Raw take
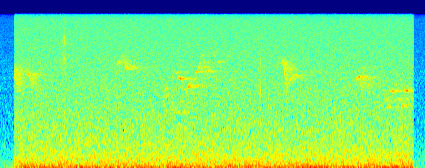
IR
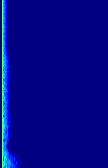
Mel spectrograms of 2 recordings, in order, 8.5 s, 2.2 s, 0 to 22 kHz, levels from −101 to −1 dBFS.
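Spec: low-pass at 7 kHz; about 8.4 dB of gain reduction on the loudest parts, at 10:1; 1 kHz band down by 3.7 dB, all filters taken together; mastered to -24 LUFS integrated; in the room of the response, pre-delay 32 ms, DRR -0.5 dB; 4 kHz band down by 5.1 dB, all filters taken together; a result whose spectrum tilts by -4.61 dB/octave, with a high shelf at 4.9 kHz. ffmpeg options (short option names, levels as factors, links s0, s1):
-filter_complex "[0:a]lowpass=7000,equalizer=f=1000:t=o:g=-4.5,equalizer=f=4000:t=o:g=-4,highshelf=f=4900:g=-4,acompressor=threshold=0.0562:ratio=10,asplit=2[s0][s1];[1:a]atrim=start_sample=2205,adelay=32[s2];[s1][s2]afir=irnorm=-1:irlink=0,volume=1.5[s3];[s0][s3]amix=inputs=2:normalize=0,volume=2"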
